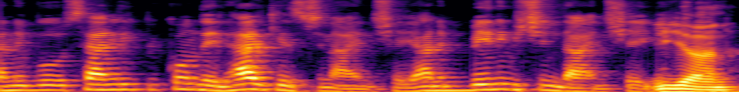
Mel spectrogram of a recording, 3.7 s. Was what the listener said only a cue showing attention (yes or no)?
yes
